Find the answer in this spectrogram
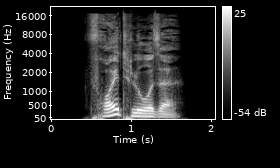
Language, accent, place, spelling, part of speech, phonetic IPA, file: German, Germany, Berlin, freudlose, adjective, [ˈfʁɔɪ̯tˌloːzə], De-freudlose.ogg
- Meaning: inflection of freudlos: 1. strong/mixed nominative/accusative feminine singular 2. strong nominative/accusative plural 3. weak nominative all-gender singular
